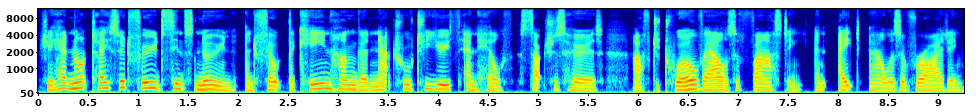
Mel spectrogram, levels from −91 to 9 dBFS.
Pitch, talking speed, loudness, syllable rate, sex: 165 Hz, 195 wpm, -19 LUFS, 4.6 syllables/s, female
